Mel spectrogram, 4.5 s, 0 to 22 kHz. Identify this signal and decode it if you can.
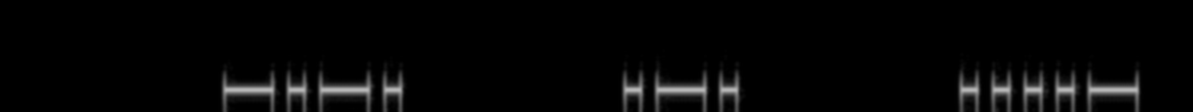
Morse code, heard as a keyed tone, about 20 wpm, spaced as for 8 wpm, 700 Hz. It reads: CR4
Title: 093 Lesson 16e - Letter c - Three Characters 20wpm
